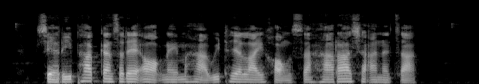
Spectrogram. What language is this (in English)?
Thai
